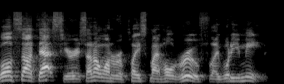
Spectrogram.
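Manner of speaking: fast, prickly, defensive tone. Speaker acting out a homeowner's reply when a leak is called serious, imitating a defensive reply. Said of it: "there's a possibility that they will get defensive".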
